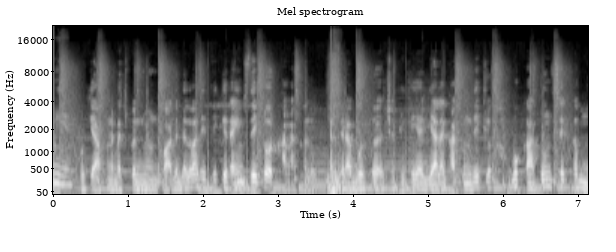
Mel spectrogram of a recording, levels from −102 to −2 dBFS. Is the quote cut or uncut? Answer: cut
